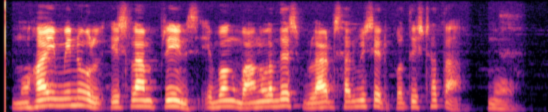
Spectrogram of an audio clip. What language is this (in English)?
Bangla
